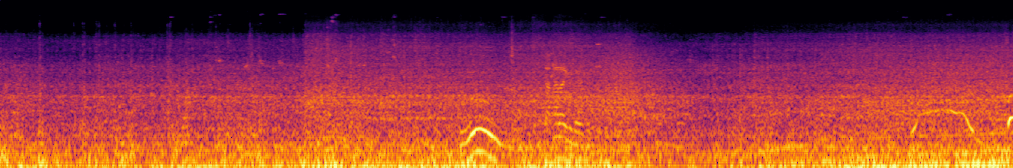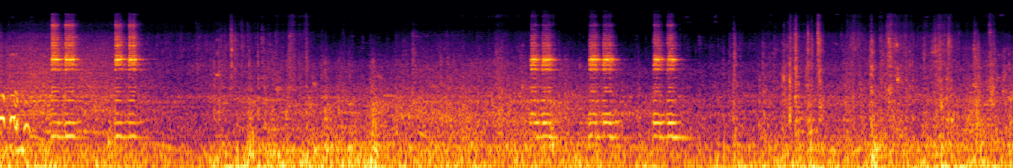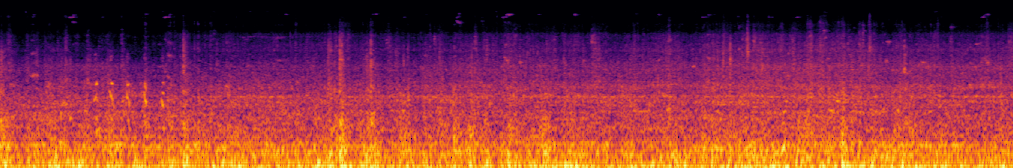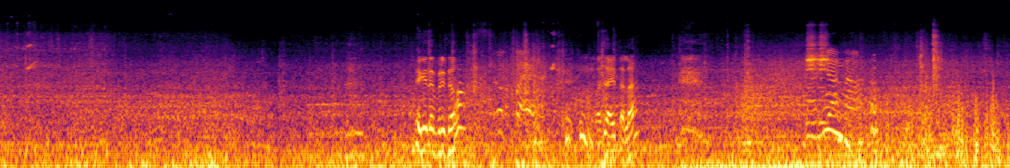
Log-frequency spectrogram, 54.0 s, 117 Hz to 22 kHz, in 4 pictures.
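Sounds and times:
knocks and rattles from bumps: 0.0 - 6.0, 15.9 - 21.4, 22.7 - 51.0, 51.9 - 53.9
jeep engine rumble: 0.0 - 53.9
car horn toots: 14.2 - 15.6, 20.6 - 22.8, 51.2 - 51.7.

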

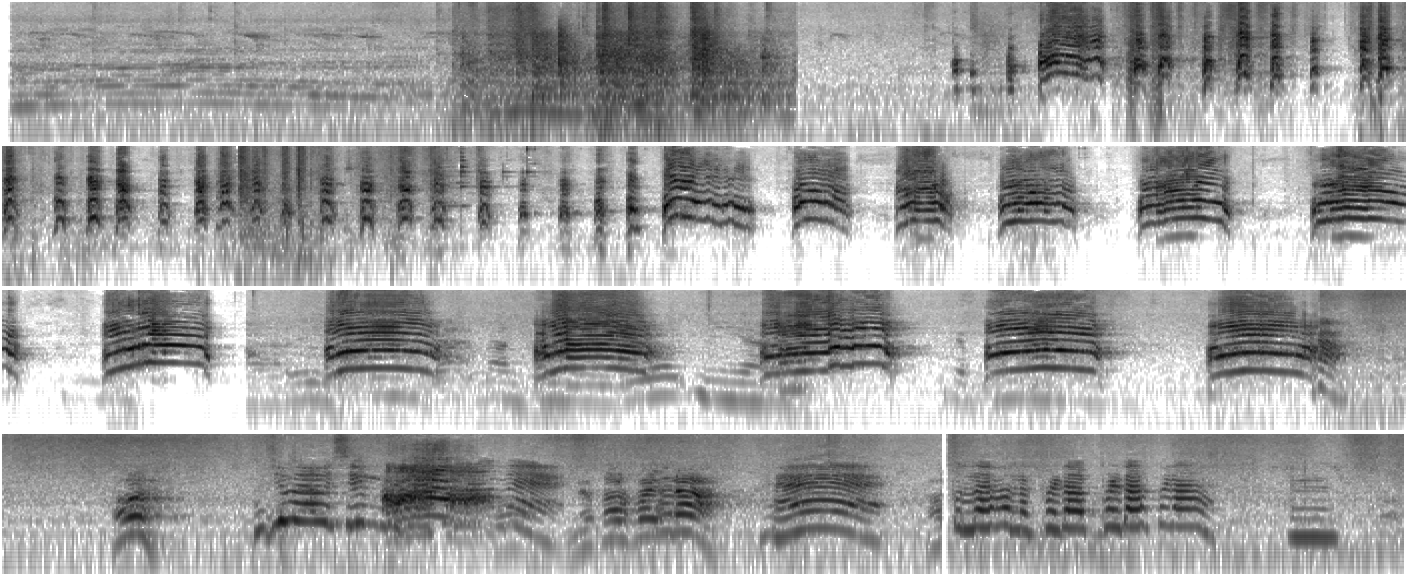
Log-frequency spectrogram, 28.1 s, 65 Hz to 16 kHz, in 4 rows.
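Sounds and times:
chicken clucking: 4.6 - 20.6, 22.9 - 23.6
chicken squawking in alarm: 4.8 - 20.8, 22.9 - 23.7.

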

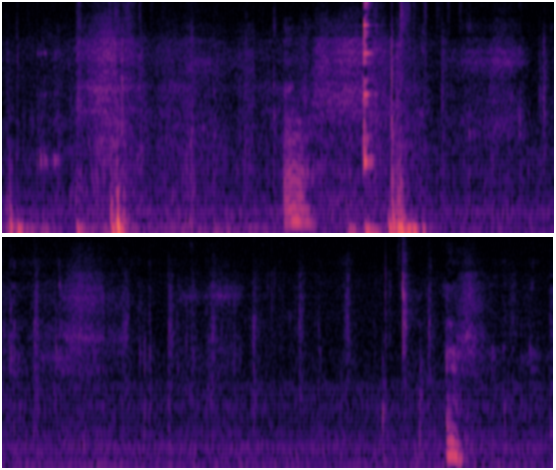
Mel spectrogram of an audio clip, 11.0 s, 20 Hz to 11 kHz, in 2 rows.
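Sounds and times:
close-mouthed chewing: 4.2 - 11.0.

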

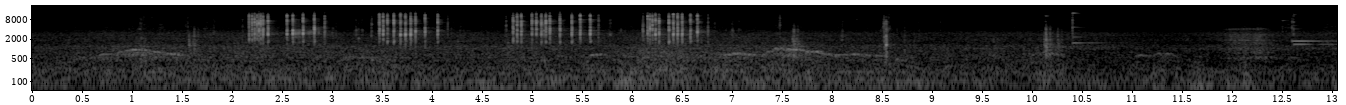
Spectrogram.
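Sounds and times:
ratchet clicking rapidly: 2.2 - 6.9
faint wavering whine: 7.0 - 13.0.

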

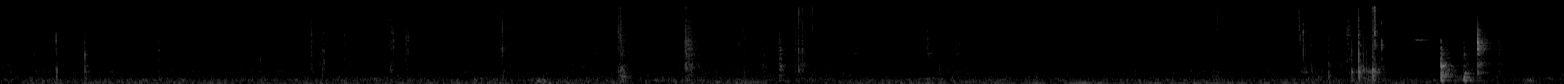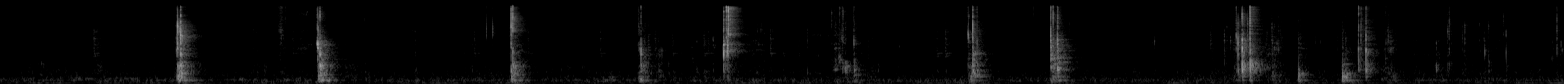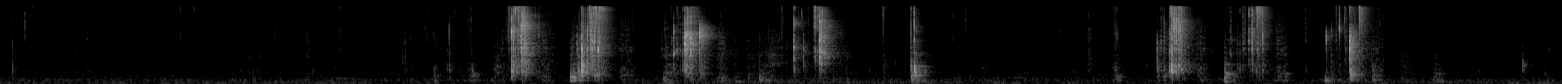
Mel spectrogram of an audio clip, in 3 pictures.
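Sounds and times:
slime popping and squelching: 27.8 - 45.2.

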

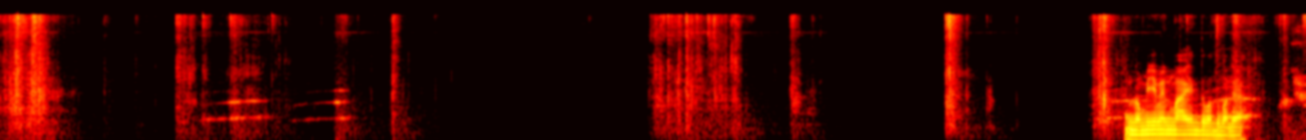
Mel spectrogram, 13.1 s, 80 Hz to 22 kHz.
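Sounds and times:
crinkly crunching rustle: 0.0 - 4.6, 6.5 - 8.3, 10.8 - 13.0.

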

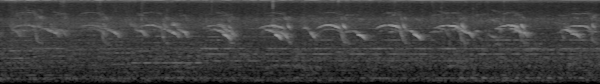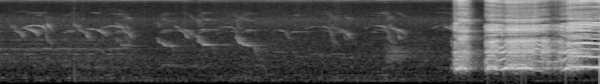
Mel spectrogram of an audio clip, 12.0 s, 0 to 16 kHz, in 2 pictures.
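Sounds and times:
small birds chirping: 0.0 - 10.7
rooster crowing: 10.5 - 12.0.

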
